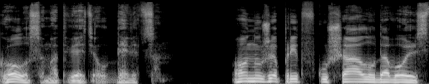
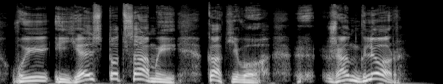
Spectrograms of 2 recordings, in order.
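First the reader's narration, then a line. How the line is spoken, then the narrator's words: Farmer shouting out. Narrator (Russian): Высокий фермер выкрикнул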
